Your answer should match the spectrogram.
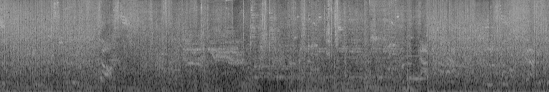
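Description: Gunfire in the video game Bioshock Infinite: dense, continuous bursts of shots with crashing and mechanical clatter, loud throughout the whole stretch with some voice mixed in.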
